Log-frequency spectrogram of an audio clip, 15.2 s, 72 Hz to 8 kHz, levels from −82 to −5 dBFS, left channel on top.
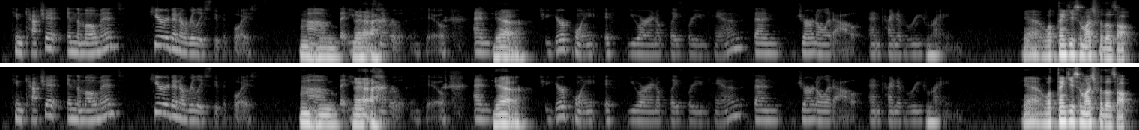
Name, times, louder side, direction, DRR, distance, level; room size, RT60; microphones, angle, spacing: voice 1, 0.2-1.6 2.0-2.8 3.1-3.4 4.1-6.0 6.3-6.6 7.3-12.7, left 1 dB, 5° left, 1.4 m, -42 dB
voice 2, 4.0-5.1 6.6-7.0 12.3-12.5 13.6-15.0, right 3 dB, 90° right, 0.9 m, -26 dB
11.0 x 4.4 x 3.9 m
head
